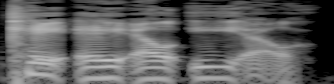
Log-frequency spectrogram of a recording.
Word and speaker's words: Kal-El: It's spelled K-A-L-E-L, no space. So it's Kal-El, but with no space between the Kal and the L.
